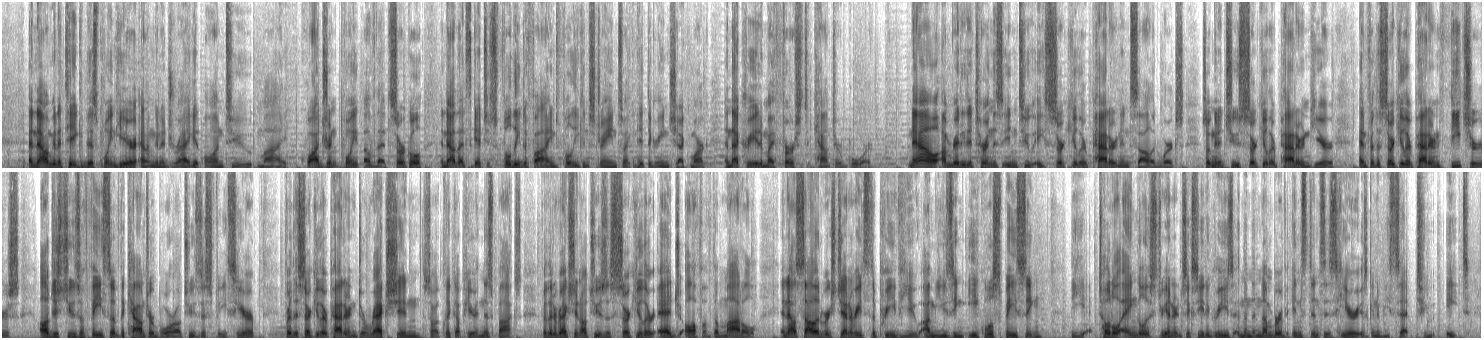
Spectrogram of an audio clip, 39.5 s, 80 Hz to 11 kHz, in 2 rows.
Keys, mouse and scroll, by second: 0.5-3.7 drag, 5.6 click, 8.5 click, 9.1 click, 13.4 click, 17.5 click, 19.2 click, 22.0 click, 29.1 click, 32.5 click, 33.8 click, 35.5 click, 36.1 click, 36.3 click, 36.6 click, 37.5 click, 37.9 click, 38.3 click.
